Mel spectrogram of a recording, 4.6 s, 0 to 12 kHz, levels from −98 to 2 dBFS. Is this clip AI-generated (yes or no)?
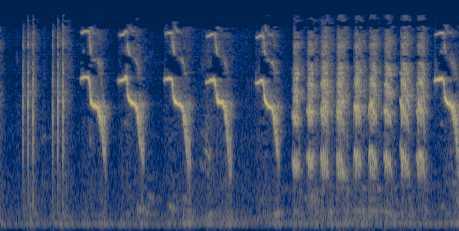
yes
